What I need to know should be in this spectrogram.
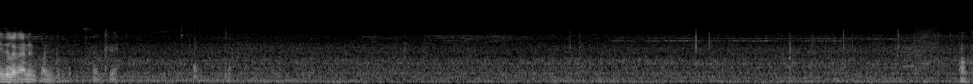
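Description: Small plastic parts click and rattle as wires are handled up close.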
